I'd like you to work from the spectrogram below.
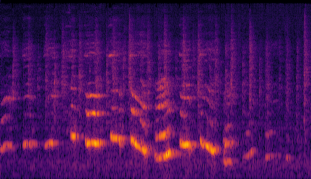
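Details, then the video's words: Kai Ken named Ichi, left home alone and lonely, crying out as if calling the family back; a run of high whining notes, wavering and sliding, repeated roughly twice a second with overlapping tones. "甲斐犬の遠吠え！🙀】留守番犬の鳴き声 ！狼みたいだけど寂しい声に切なさも感じる"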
